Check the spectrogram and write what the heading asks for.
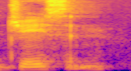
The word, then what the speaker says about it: JSON: I think I used to pronounce it Jason, like the name Jason. Oh, really? I've only ever heard it called JSON.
